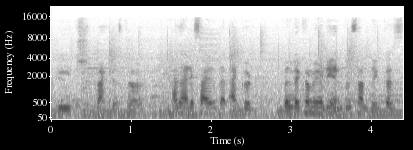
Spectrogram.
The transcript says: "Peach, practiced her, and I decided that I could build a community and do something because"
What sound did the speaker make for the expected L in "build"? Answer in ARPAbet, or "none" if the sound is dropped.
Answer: L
